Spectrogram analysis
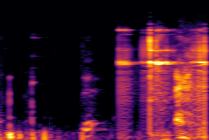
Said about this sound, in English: Can we get a cheers? Can we get some glass clinking on mic? Cheers to that.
